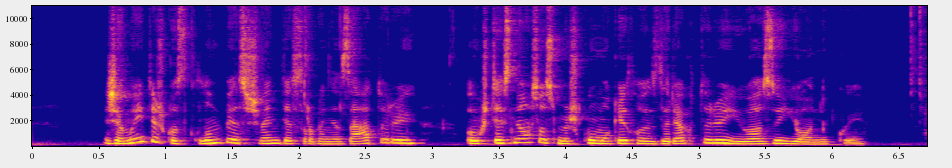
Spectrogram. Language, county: Lithuanian, Kaunas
